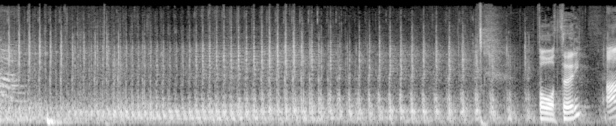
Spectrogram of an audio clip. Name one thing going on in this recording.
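A prize wheel spins with rapid clicking that gradually slows down.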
